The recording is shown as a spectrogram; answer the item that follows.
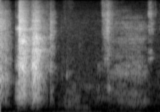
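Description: Two short swishing noises about a quarter second apart, then a fainter one near the end: drilling dust being cleared off the board by hand.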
